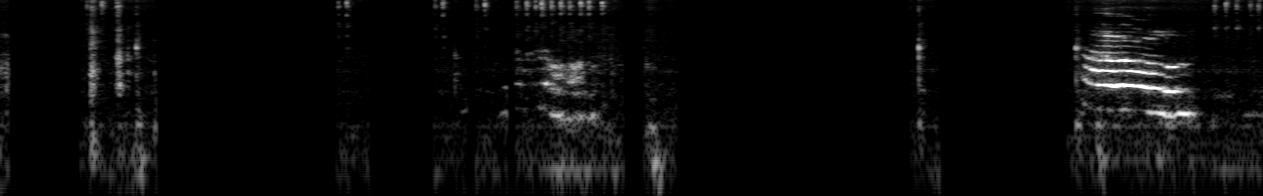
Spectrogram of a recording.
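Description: A cat in a video game gives a few soft meows, the last one louder and drawn out, among faint clicks and quiet pauses.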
